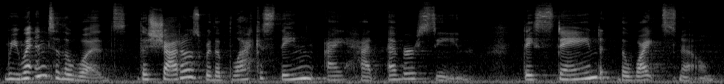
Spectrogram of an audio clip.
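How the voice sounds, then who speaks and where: A woman reads a children's story aloud in a fairly high voice. She takes it very slowly and deliberately, shaping each phrase as storytelling. There is a faint hiss of noise in the recording. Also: animated. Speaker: reader of a children's picture book aloud. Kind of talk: expressive storybook read-aloud.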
